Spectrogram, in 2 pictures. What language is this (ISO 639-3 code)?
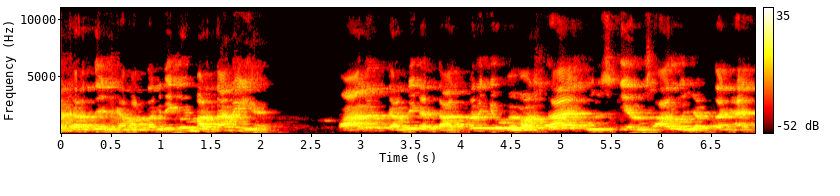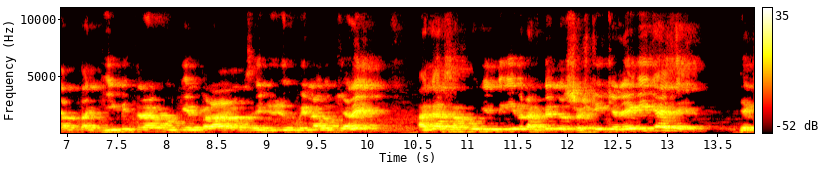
hin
